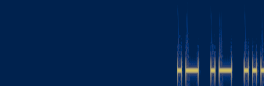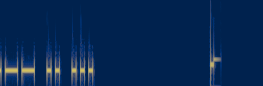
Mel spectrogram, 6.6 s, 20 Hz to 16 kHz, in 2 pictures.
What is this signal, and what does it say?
Morse code, heard as a keyed tone, about 22 wpm, 700 Hz. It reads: AA3IS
